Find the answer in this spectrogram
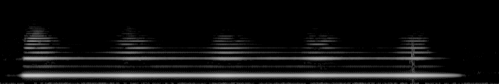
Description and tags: Clarinet - Gsharp4 - bad-dynamics-tremolo
Part of the Good-sounds dataset of monophonic instrumental sounds.
instrument::clarinet
note::Gsharp
octave::4
midi note::56
good-sounds-id::828
Intentionally played as an example of bad-dynamics-tremolo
